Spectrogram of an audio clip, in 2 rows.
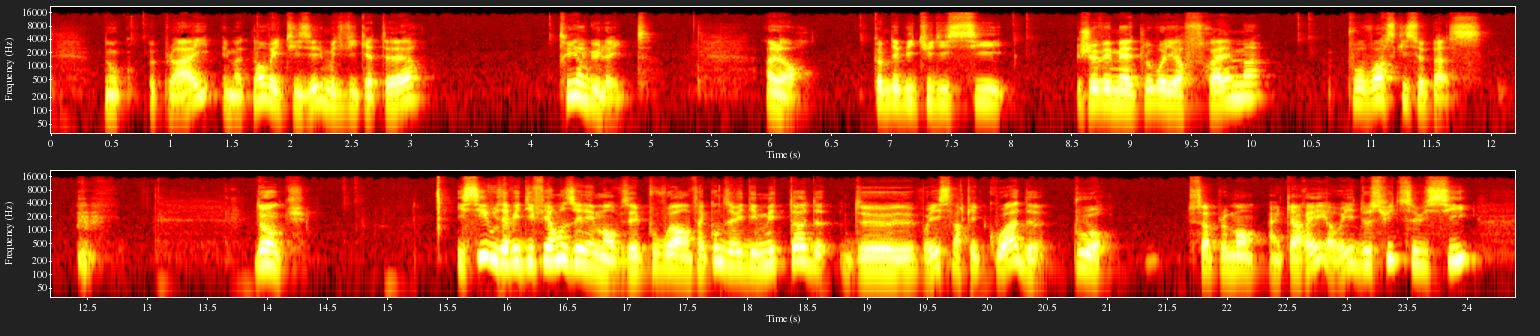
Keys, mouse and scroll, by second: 0.7 click, 1.7-4.7 drag, 6.7 click, 8.0 click, 10.4 click, 11.2 middle click, 12.0-13.1 scroll up 2, 13.1-14.6 shift+middle drag, 14.6 click.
